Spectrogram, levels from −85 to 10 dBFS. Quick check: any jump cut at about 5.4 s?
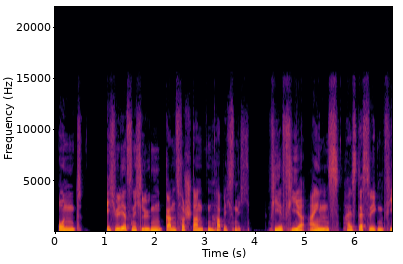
no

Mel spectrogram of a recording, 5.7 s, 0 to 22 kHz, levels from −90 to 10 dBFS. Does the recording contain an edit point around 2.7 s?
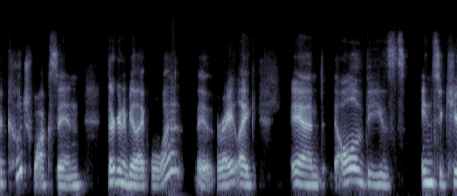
yes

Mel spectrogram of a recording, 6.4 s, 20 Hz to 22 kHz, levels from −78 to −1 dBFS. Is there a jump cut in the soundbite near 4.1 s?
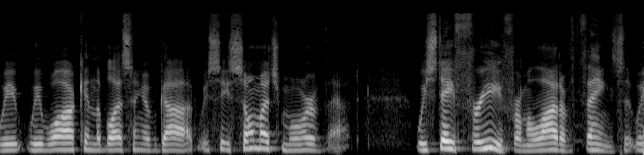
no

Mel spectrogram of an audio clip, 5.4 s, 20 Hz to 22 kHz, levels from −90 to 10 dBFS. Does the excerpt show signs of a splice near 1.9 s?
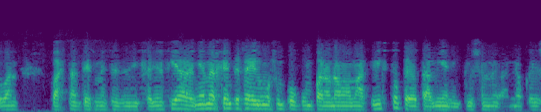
yes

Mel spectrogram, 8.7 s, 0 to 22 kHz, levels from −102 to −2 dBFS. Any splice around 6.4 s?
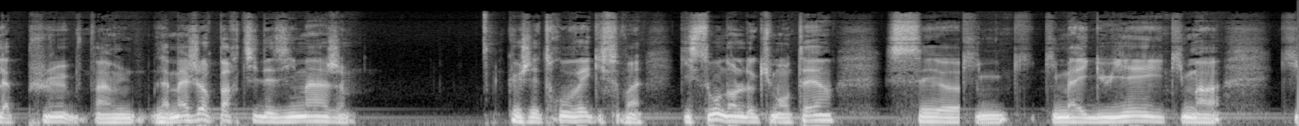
yes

